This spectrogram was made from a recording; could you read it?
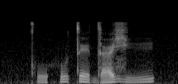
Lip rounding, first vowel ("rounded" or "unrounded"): rounded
